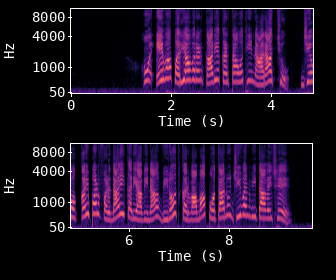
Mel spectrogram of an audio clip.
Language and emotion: Gujarati, angry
